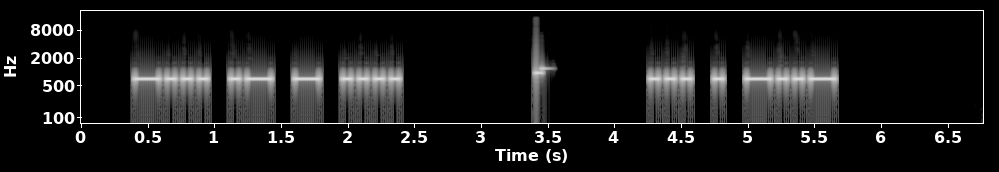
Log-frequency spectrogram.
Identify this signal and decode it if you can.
Morse code, heard as a keyed tone, about 20 wpm, 700 Hz. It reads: BATH SEX
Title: Sentences from Top 1600 Words - New Word Drill - 20wpm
